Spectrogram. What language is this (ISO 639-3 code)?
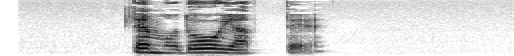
jpn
